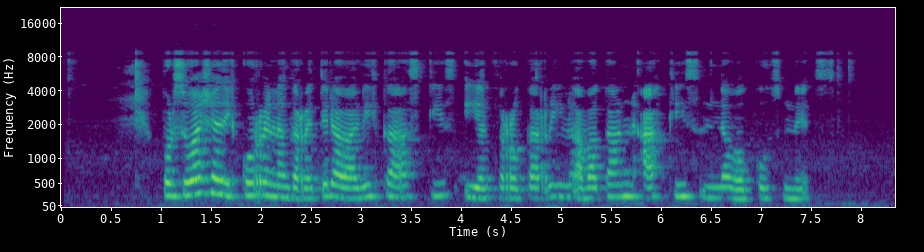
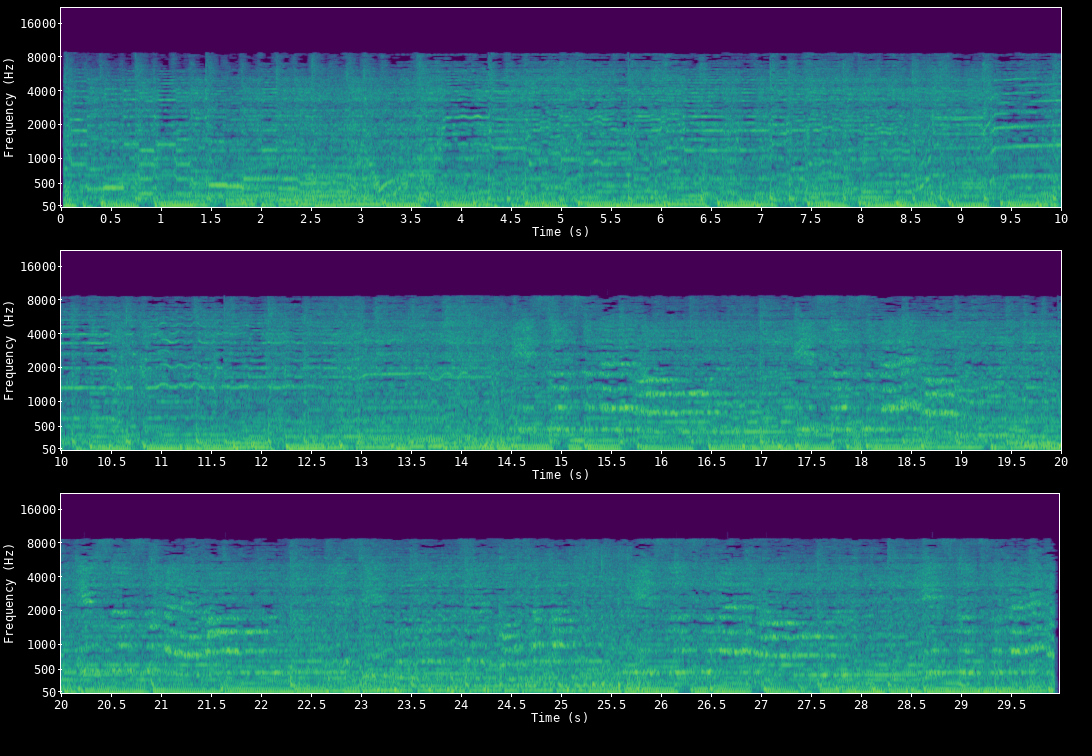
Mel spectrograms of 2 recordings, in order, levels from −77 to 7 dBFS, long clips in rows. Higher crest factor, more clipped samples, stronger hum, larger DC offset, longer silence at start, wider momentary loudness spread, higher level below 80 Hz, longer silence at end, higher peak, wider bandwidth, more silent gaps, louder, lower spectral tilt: first, 18 dB vs 12 dB; neither; neither; neither; first, 0.65 s vs 0 s; first, 12 LU vs 2 LU; second, -58 dBFS vs -20 dBFS; first, 0.6 s vs 0.05 s; about the same, -2 dBFS vs 0 dBFS; about the same, 9.6 kHz vs 9.2 kHz; neither; second, -18 LUFS vs -13 LUFS; about the same, -3 dB/octave vs -4 dB/octave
